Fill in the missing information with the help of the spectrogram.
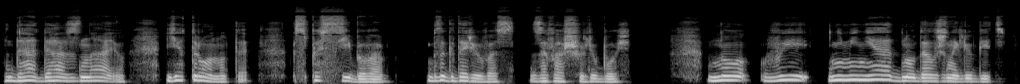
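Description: A man reading the part of a gentle, tearful young woman teacher who speaks softly and tenderly. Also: on the high side, slow pace, no echo, studio quality. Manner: soft, tender.

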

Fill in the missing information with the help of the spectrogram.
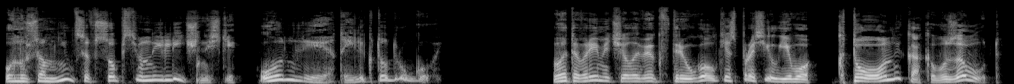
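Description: A man narrating a classic story as an audiobook in an expressive, dramatic reading style. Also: fairly high pitch, moderate pace, creaky, no room sound, studio quality. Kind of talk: scripted literary narration.

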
